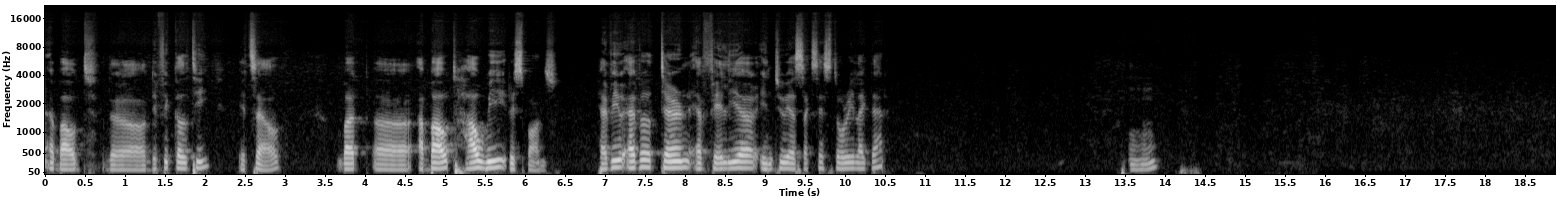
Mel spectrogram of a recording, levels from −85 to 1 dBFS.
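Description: At 15.9 s speech dulls, losing everything above 7.6 kHz, likely an input switched to a poorer device; the spectrogram shows a hard ceiling.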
